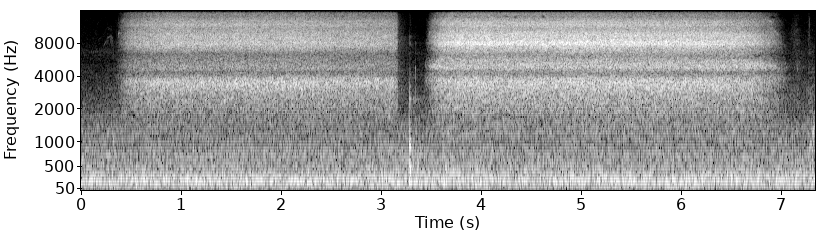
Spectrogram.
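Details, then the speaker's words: Two long, steady hissing breaths, one out and one in, forced through a silicone mouthpiece respiratory muscle trainer on its lightest resistance setting, with a brief pause between: resisted breathing exercise. "when you do put it in you can start breathing and you'll start noticing that there is resistance whenever you're pushing out and sucking in"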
